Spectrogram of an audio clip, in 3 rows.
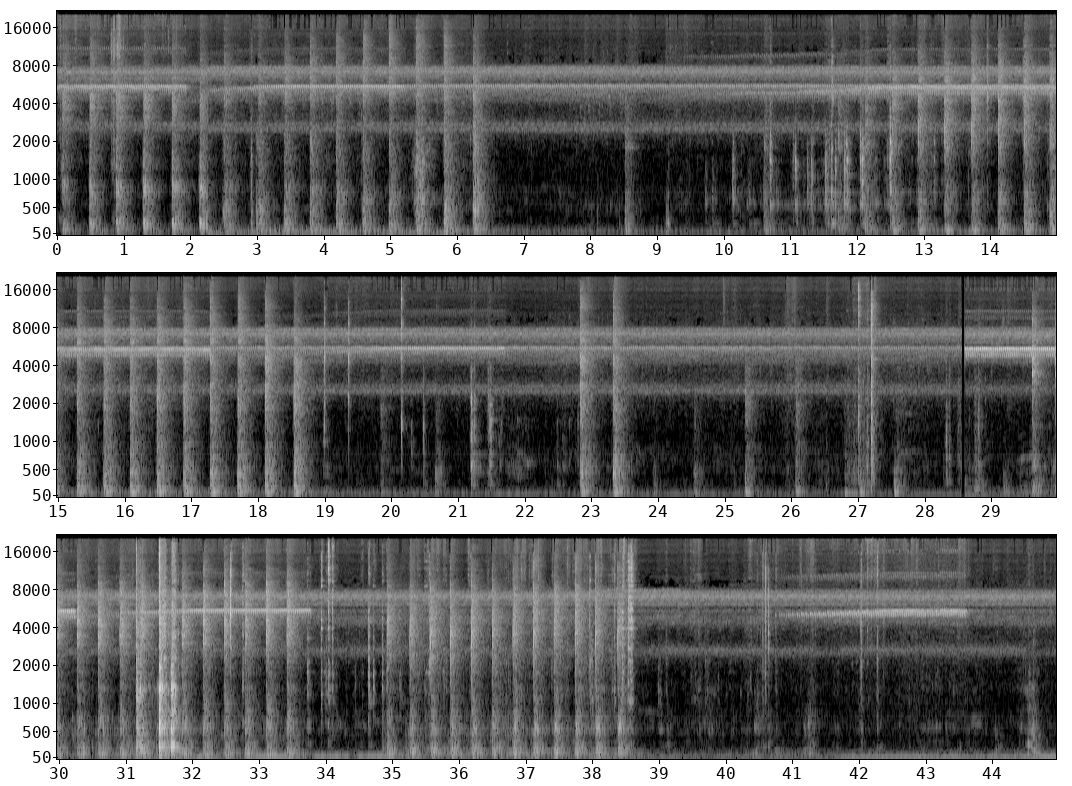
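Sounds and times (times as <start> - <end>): hammer tapping on workpiece: 0.0 - 6.5, 11.6 - 19.1, 29.4 - 38.7
loud knocks: 0.0 - 6.5, 11.7 - 18.8, 29.6 - 33.9, 34.7 - 38.7
insects chirring: 0.0 - 44.9.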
